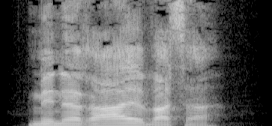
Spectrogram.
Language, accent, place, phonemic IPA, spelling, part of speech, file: German, Germany, Berlin, /mɪnəˈʁaːlˌvasɐ/, Mineralwasser, noun, De-Mineralwasser.ogg
- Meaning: mineral water, carbonated water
